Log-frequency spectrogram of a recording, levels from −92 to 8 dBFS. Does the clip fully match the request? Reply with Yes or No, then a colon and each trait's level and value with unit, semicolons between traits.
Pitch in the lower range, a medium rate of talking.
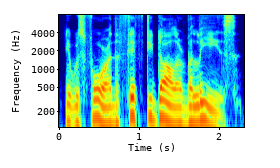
Yes: low, 125 Hz; average, 180 wpm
